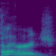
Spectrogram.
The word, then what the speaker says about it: Hergé: It's pronounced Hergé.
